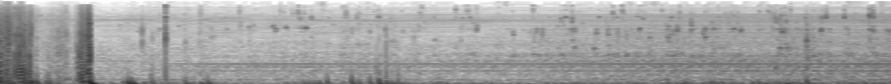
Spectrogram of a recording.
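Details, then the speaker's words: New server build liquid cooling loop with irregular watery gurgles and bubbling over a steady pump hum; air trapped in the radiator and water block, no leaks seen. "air caught in the radiator and the water block."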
